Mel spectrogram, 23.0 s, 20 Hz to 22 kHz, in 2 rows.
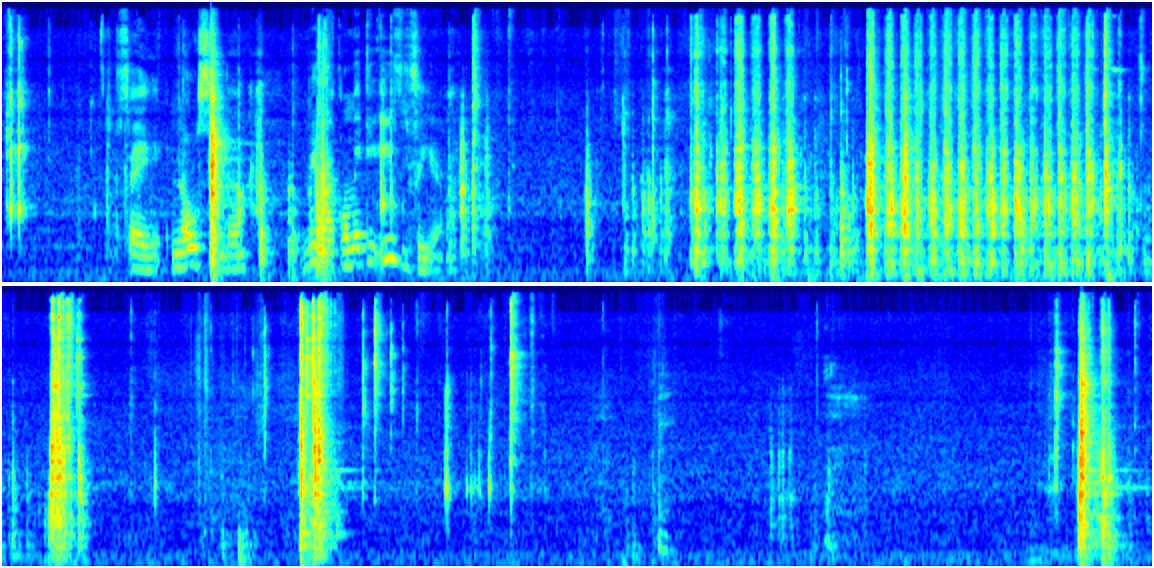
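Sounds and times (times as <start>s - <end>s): tool scraping hard plastic: 6.5s - 11.5s.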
